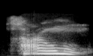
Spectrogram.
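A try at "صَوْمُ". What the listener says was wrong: সাও নয়, সদ জবর স হয়, সদ অ জবর সও, মুখ গোল করে বলতে হবে। সও মু।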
